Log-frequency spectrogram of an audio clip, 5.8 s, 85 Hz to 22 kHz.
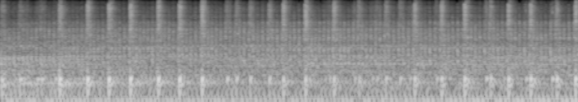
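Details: Two-stroke Yamaha YZ250X idling with extra pulser coil delay degrees: loose popping beat about twice a second, lazy sputtering idle consistent with retarded ignition timing.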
